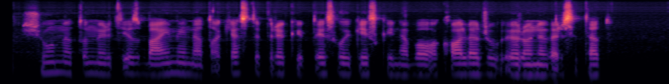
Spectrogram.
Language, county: Lithuanian, Alytus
